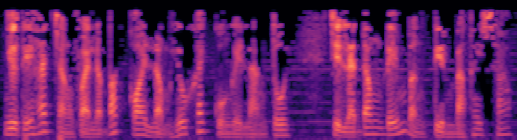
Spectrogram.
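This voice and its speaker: A man voicing a humble, remorseful older village chief who speaks earnestly in a lowered husky voice, in a dull lo-fi recording with faint music behind. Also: very animated, fast talker. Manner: earnest, self-reproaching.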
